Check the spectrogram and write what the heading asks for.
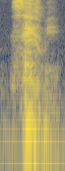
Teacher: it sounds like a very breathy, low, save me. You can barely hear him.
